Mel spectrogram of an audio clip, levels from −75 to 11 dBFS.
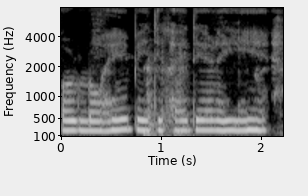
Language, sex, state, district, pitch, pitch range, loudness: Hindi, female, Arunachal Pradesh, Longding, 225 Hz, 220-230 Hz, -12 LUFS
